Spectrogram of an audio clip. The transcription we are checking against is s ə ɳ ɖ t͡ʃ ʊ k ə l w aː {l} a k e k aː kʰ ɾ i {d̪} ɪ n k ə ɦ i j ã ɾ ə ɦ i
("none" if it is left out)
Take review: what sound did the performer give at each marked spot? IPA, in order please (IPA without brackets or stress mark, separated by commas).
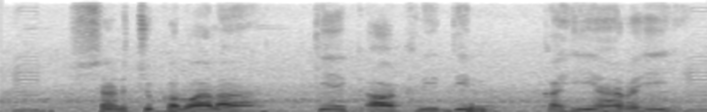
l, d̪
